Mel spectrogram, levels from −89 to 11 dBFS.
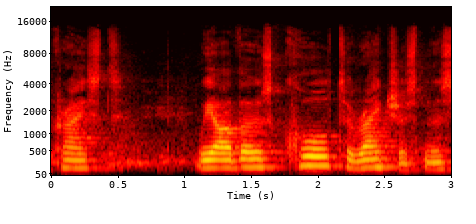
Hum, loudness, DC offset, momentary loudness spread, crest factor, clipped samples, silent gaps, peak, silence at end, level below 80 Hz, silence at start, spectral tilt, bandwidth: none; -27 LUFS; under 0.1%; 11 LU; 18 dB; under 0.1%; none; -10 dBFS; 0 s; -82 dBFS; 0 s; -5.5 dB/octave; 15 kHz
